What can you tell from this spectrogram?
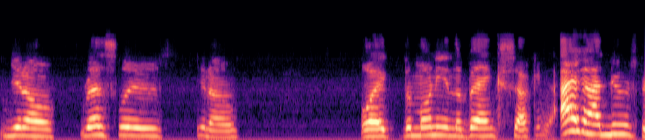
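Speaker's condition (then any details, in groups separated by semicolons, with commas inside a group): Cerebral palsy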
